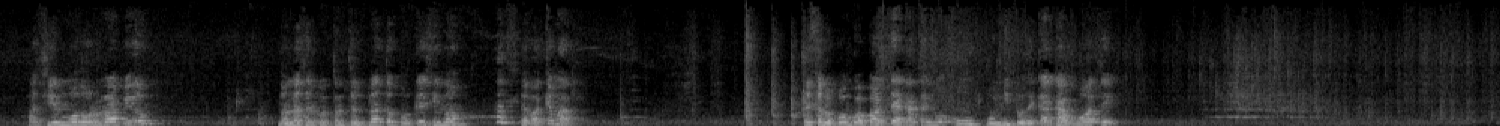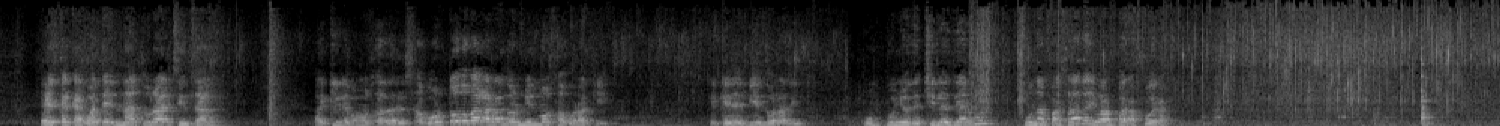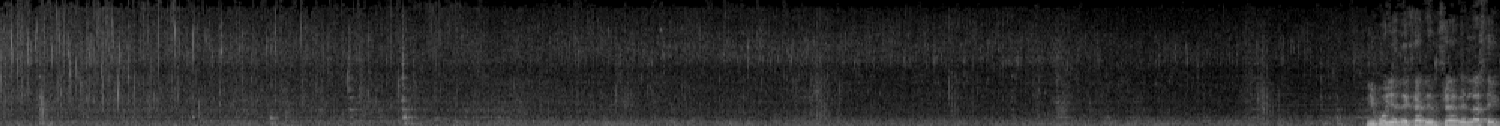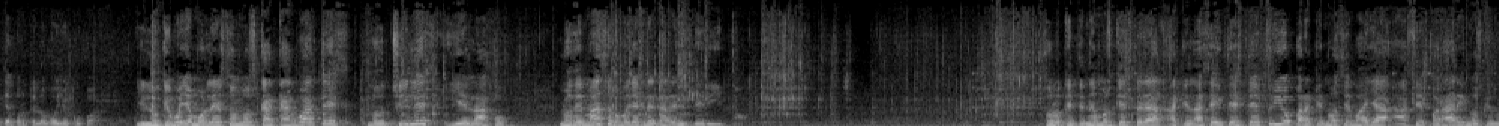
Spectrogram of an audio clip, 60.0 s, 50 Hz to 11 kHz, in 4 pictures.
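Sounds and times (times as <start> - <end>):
peanuts sizzling in hot oil: 0.0 - 5.0, 8.5 - 17.6, 20.5 - 59.9.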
